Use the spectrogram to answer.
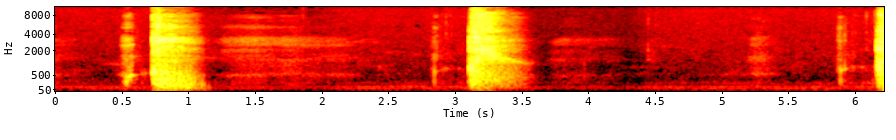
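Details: Person with allergies recording sneezes through one day, their birthday: two loud, explosive sneezes, each after a short sharp inhale; allergy sneezing.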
